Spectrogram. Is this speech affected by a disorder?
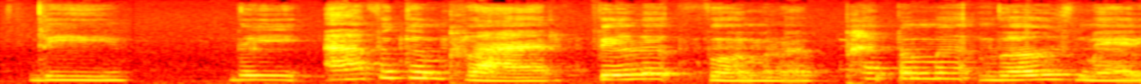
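Yes: cerebral palsy.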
